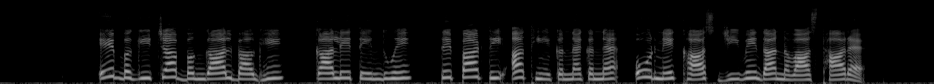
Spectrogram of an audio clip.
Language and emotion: Dogri, neutral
